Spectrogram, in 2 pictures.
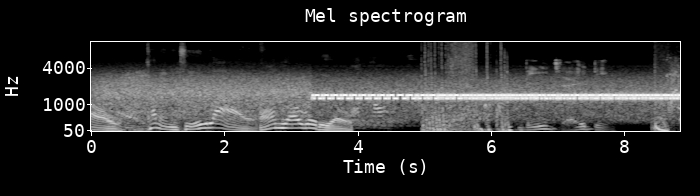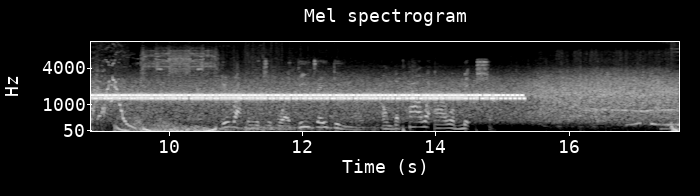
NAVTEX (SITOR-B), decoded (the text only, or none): NACH SEINEM TOD TEILTEN SICH SEINE BRUDER ERNST UND MAGNUS DAS ERBE.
